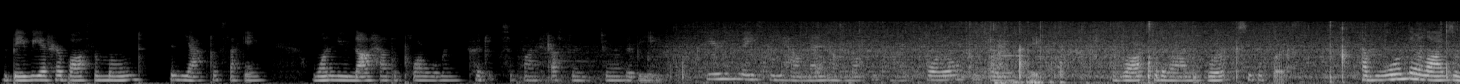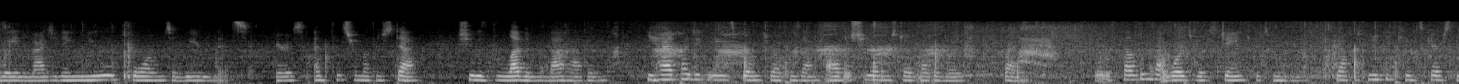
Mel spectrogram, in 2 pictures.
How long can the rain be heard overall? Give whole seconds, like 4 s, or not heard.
23 s.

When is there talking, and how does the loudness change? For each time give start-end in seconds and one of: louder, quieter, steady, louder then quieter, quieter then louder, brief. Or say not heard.
0.0-29.1 louder.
